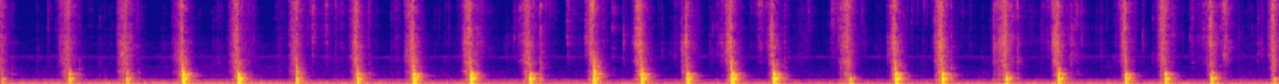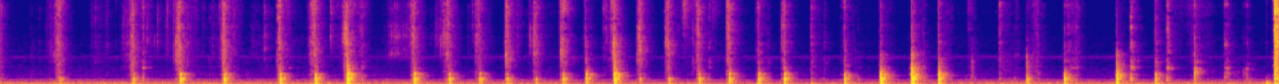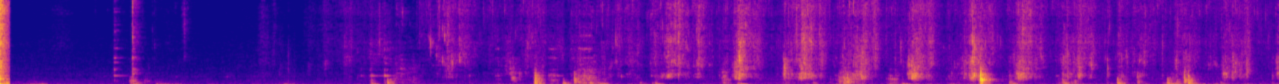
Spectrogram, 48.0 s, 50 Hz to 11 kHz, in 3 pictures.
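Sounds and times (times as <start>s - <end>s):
knife chopping on cutting board: 0.0s - 16.9s, 17.5s - 32.1s.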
